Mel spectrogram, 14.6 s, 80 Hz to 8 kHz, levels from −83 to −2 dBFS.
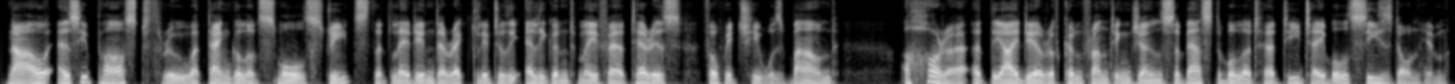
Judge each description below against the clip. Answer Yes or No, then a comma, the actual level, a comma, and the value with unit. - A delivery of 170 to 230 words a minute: No, average, 160 wpm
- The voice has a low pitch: Yes, low, 110 Hz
